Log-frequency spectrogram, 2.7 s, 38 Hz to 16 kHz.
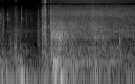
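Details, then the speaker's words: Nissan D21 Hardbody, KA24E 5-speed, another replacement starter just installed: key-on clunk then high whir winding down while engine stays still; starter spins without engaging flywheel, bad starter. "so the starter is spinning it's just not engaging which uh is also a problem another form of a bad starter"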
